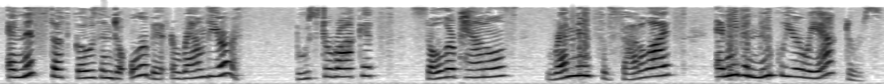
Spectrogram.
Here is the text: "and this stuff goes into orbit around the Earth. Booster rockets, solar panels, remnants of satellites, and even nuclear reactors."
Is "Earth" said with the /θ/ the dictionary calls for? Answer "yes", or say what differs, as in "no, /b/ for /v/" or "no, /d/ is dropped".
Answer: yes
